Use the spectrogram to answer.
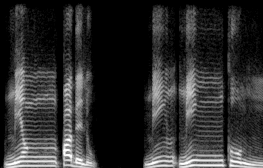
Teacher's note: Jadilah pengucapan indahuma pada qaf dan kaf bi gunnatin khalisatin dengan gunnah murni dari hidung.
